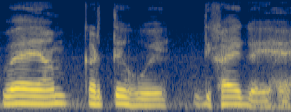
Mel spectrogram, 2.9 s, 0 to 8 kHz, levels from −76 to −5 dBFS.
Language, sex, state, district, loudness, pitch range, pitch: Hindi, male, Himachal Pradesh, Shimla, -16 LUFS, 125-155 Hz, 150 Hz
